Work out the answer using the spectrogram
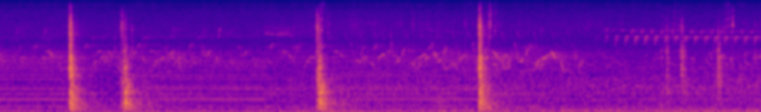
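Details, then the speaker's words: Ford skid steer after installing new ignition switch and rewiring, fuel pump confirmed working, first crank attempt: several sharp separate starter solenoid clicks, some smoke appeared; solenoid engages. "could hear the starter solenoid kick I have some smoke let's see where that smoke came from"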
